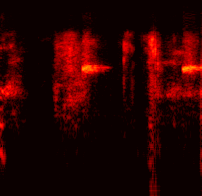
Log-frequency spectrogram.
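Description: A bird chirping twice, each a short high note held at one pitch, about a second apart.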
